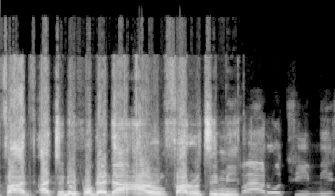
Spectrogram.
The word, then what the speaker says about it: Farotimi: you how to pronounce his name. Say Farotimi. Oh, now I today forget that Farotimi. Farotimi.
